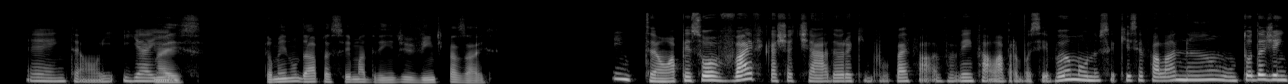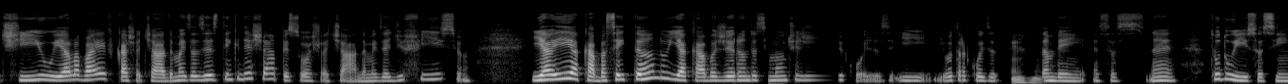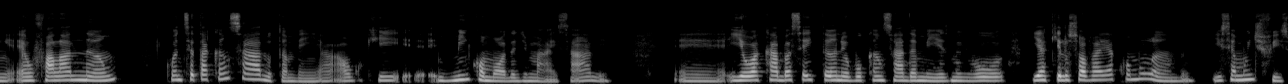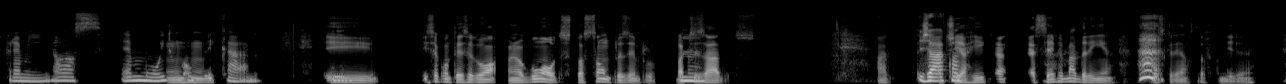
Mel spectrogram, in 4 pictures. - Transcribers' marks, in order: tapping; other background noise; distorted speech; chuckle
- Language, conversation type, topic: Portuguese, advice, Como posso recusar convites sociais quando estou ansioso ou cansado?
